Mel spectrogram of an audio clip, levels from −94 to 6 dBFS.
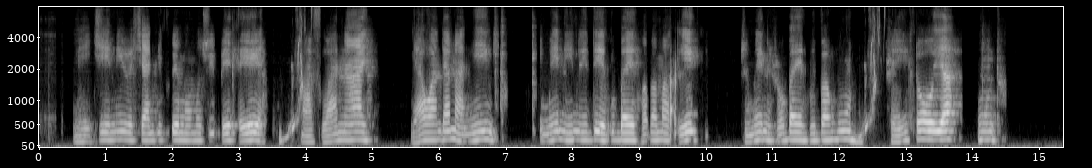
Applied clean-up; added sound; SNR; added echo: neural diffusion model UNIVERSE++.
